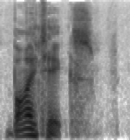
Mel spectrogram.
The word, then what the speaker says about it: BITX: Bill led off with the PowerPoint presentation establishing the correct pronunciation of BITX as Bitex, introducing the designer Ashar Farhan VU3ESE from far-off Hyderabad in India, and taking the group briefly through the history of the projects.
